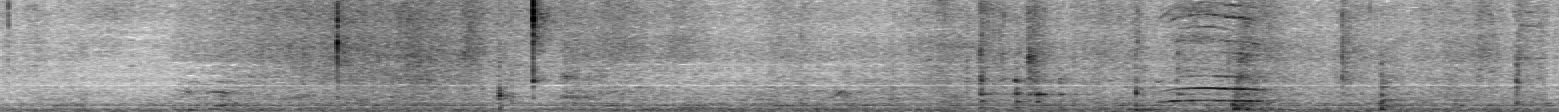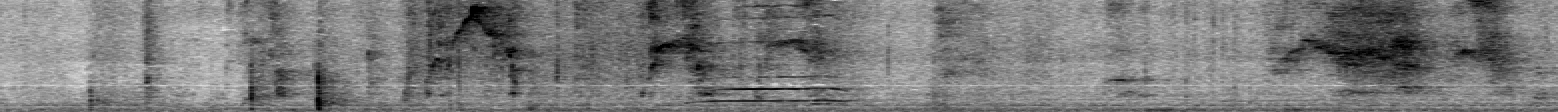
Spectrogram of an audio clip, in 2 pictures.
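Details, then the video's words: Young orphaned monkey Martin sobbing to call Malida, giving two short arched whistling cries several seconds apart amid clattering, knocking sounds and a constant low background hiss. "Little Monkey Orphan Martin Sobbing To Call Malida"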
